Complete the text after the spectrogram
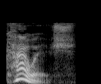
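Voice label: "cowish", British English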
